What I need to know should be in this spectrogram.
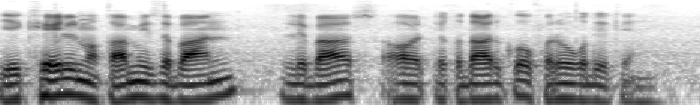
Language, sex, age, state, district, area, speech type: Urdu, male, 45-60, Bihar, Gaya, rural, spontaneous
